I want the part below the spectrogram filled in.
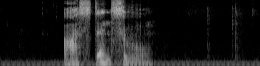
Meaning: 1. Apparent, evident; meant for open display 2. Appearing as such; being such in appearance; professed, supposed (rather than demonstrably true or real)
- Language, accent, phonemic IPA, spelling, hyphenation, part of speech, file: English, US, /ɑˈstɛns.ɪ.bəl/, ostensible, os‧ten‧si‧ble, adjective, Ostensible-us-pron.ogg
